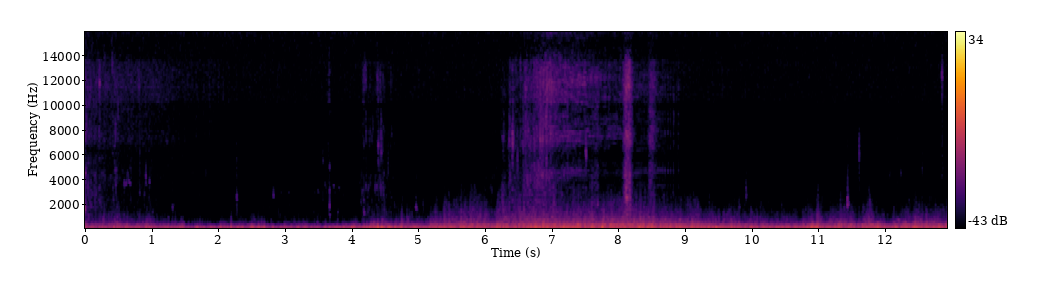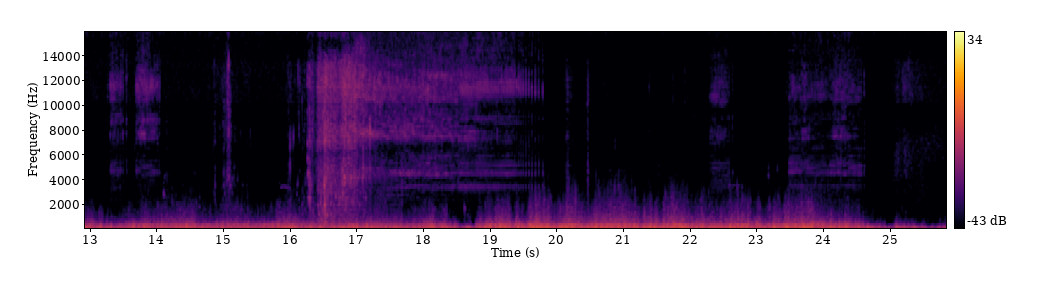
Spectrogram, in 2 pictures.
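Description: Wind blows steadily across open water outdoors.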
